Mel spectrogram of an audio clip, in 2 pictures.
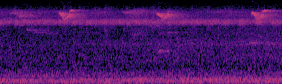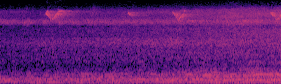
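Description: Outdoor forest ambience: a bird repeats a short, high call about every second and a half over a steady high insect drone and a low rumble that swells slightly near the end.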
